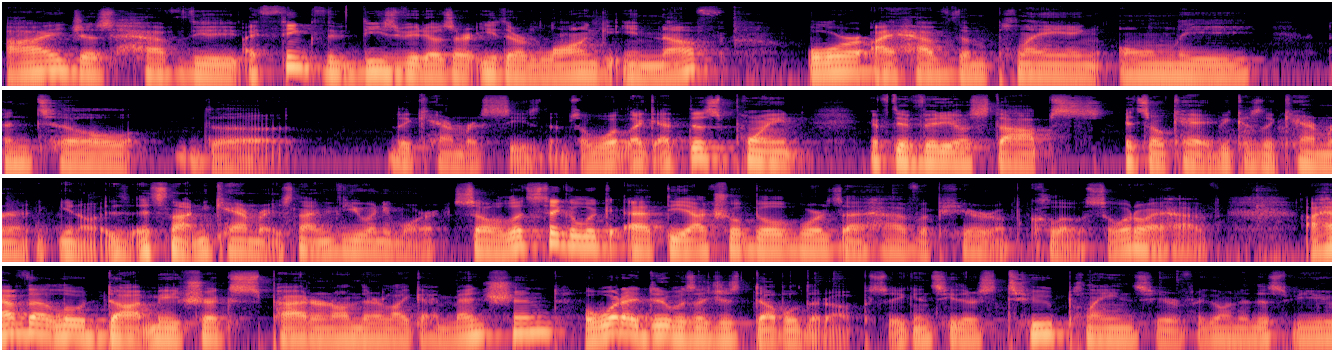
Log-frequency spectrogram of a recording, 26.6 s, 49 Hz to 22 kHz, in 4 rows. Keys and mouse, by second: 0.1 space, 1.3 space, 3.0 shift+middle click, 3.8 shift+middle click, 5.8 space, 9.7 space, 14.5 space, 15.5 click, 15.5 KP_Decimal, 16.8 click, 17.8 click, 18.5 middle click, 19.6 KP_Decimal, 20.3 middle click, 23.2 shift+middle click, 23.5 middle click, 24.1 click, 24.6 middle click, 25.7 click, 26.1 middle click.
